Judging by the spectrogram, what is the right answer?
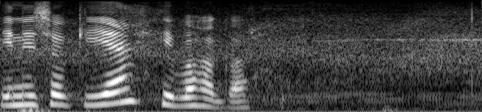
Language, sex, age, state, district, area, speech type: Assamese, female, 30-45, Assam, Nalbari, rural, spontaneous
